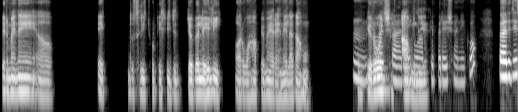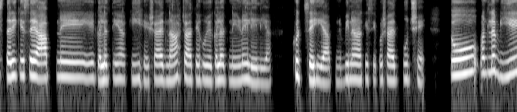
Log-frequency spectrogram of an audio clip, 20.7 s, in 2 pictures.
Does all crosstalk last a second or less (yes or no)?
no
